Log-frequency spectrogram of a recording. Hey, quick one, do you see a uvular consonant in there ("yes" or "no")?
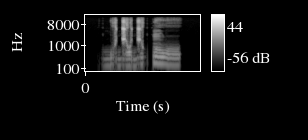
no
